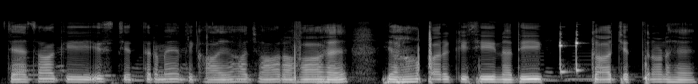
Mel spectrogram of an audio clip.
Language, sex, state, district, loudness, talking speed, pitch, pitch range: Hindi, male, Uttar Pradesh, Jalaun, -22 LUFS, 135 wpm, 115 Hz, 115-120 Hz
